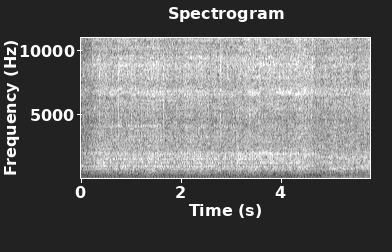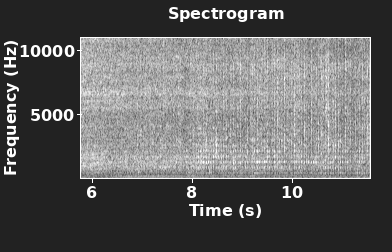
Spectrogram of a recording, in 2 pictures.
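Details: Ford Escort Mk3 CVH engine with a new Weber carb, choke on, after the blown exhaust was addressed: starts and settles to a steady, even idle with a brief rev, no blowing or ticking. Normal idle.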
